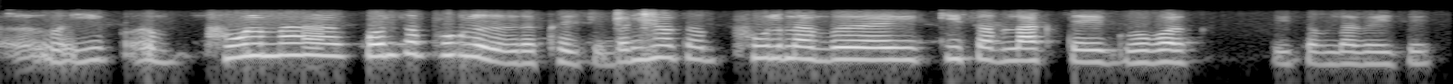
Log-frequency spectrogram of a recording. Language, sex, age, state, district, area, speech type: Maithili, female, 60+, Bihar, Purnia, rural, conversation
